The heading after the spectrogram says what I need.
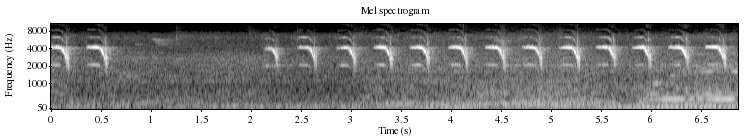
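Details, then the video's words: Prinia calling 'klik klik' in a natural setting: two quick, high, downward-sweeping notes, a pause of over a second, then a brisk even series of about eleven more, with a low hum entering near the end. "Prenjak Klik Klik Gacor Suara Alam Dan Isian || Prenjak Klik Klik Pasti Nyaut"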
